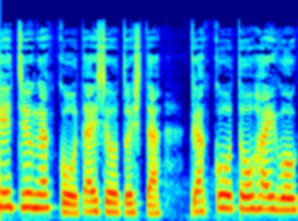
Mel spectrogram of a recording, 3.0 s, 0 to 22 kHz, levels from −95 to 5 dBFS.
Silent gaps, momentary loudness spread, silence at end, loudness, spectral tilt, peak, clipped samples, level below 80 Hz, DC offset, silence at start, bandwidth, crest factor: none; 7 LU; 0 s; -12 LUFS; -5.5 dB/octave; 0 dBFS; under 0.1%; -60 dBFS; under 0.1%; 0 s; 14.5 kHz; 12 dB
